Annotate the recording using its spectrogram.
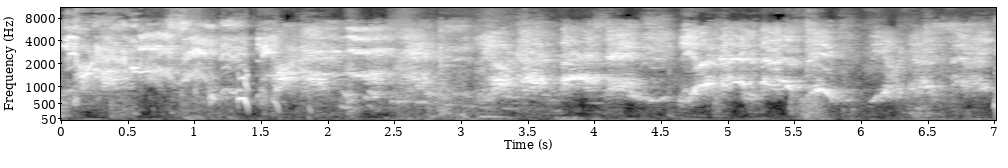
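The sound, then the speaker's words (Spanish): A child screams excitedly over finding a Messi World Cup sticker, high-pitched and sustained, with breathless laughter and squeals breaking through in a continuous burst of joy. “Yo no sé si vosotros gritabais tanto.”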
